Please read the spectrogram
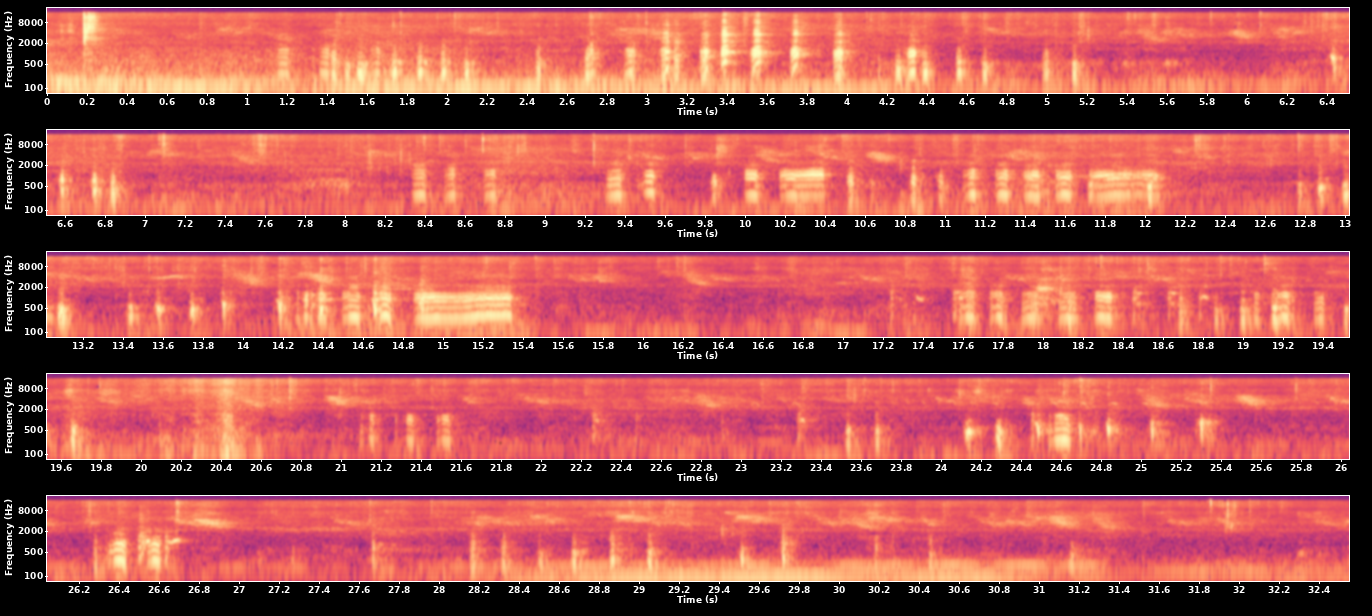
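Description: Domestic chickens clucking as they peck at food, in repeated runs of quick clucks with quieter stretches between.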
